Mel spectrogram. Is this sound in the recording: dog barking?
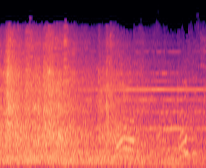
no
